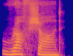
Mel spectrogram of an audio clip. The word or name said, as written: roughshod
